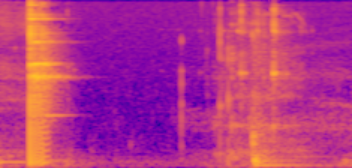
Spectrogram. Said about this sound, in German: Ich sag mal so, ich stoß mal auf dich an, ne? Ich nehme mal hier mein Glas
